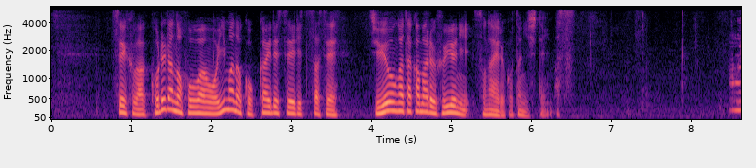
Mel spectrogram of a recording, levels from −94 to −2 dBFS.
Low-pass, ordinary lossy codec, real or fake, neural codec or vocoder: 5.4 kHz; none; real; none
